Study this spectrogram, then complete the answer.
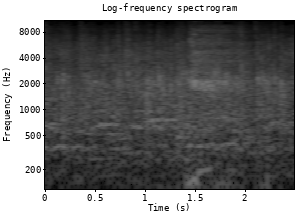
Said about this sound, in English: Clap your hands again and praise the Lord.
